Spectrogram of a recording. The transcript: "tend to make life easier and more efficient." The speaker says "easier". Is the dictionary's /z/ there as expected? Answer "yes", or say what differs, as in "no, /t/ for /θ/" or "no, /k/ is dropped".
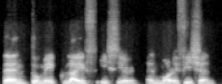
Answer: no, /s/ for /z/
